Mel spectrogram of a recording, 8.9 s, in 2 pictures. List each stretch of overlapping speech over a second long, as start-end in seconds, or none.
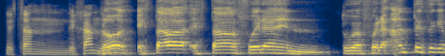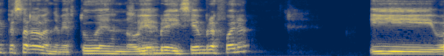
none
